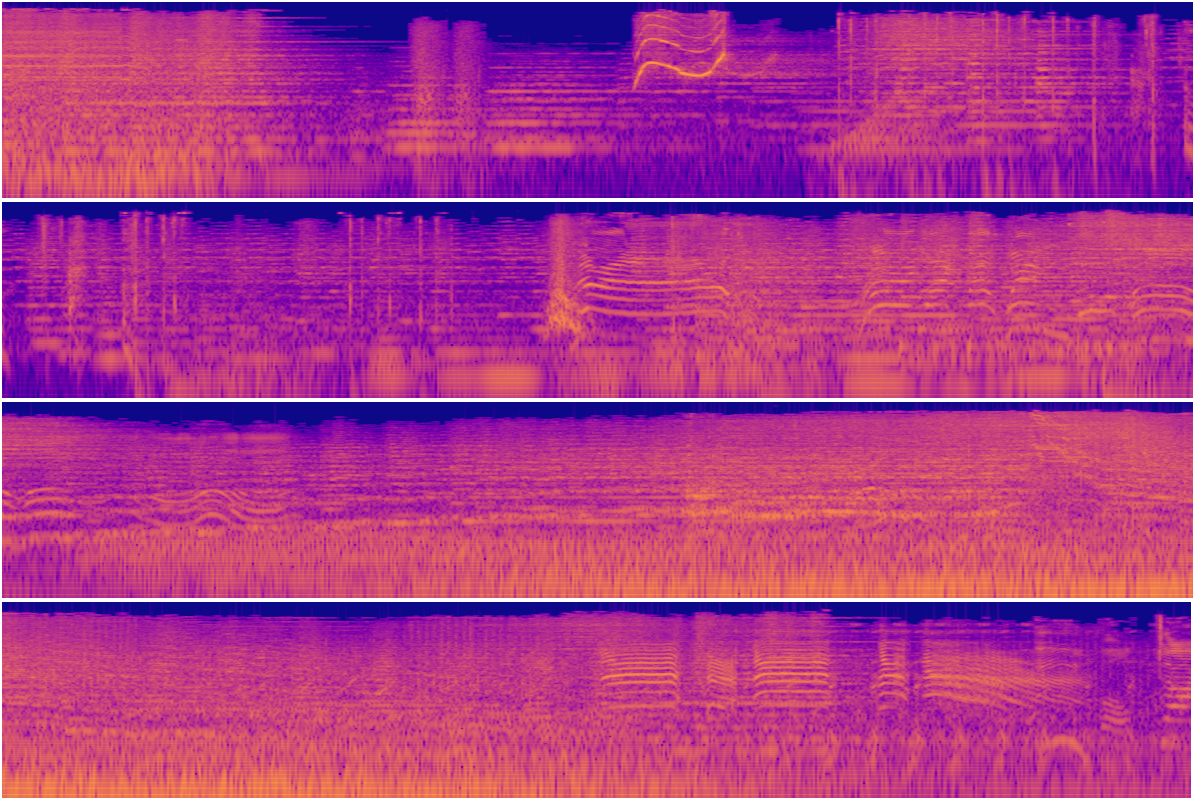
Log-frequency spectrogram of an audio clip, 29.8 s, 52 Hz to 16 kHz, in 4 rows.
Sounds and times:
Music: 0:00.0 - 0:29.6
Speech: 0:11.0 - 0:12.0.

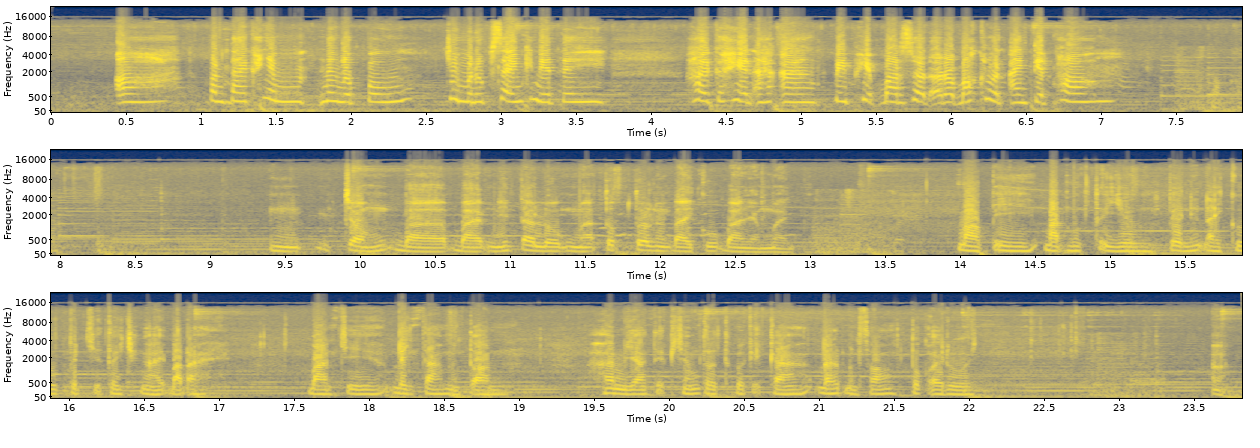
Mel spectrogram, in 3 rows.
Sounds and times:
Music: 0:00.4 - 0:23.8.

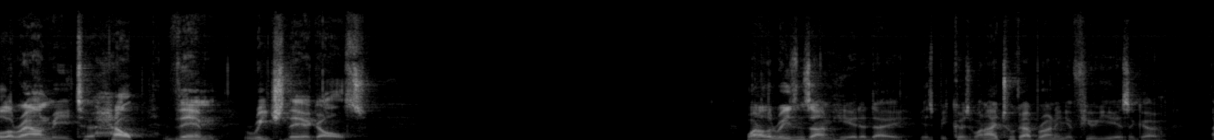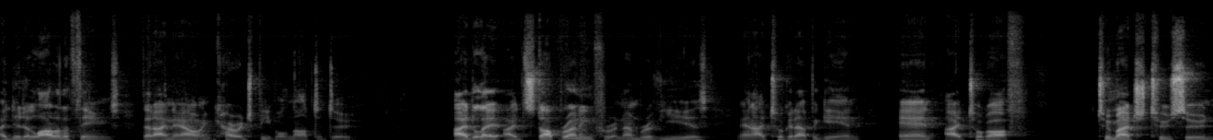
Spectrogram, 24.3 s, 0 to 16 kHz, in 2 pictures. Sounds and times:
Speech: 0:00.0 - 0:03.7, 0:07.5 - 0:15.8, 0:16.7 - 0:22.5, 0:23.1 - 0:24.2
Inside, small room: 0:00.0 - 0:04.3, 0:07.0 - 0:24.2.

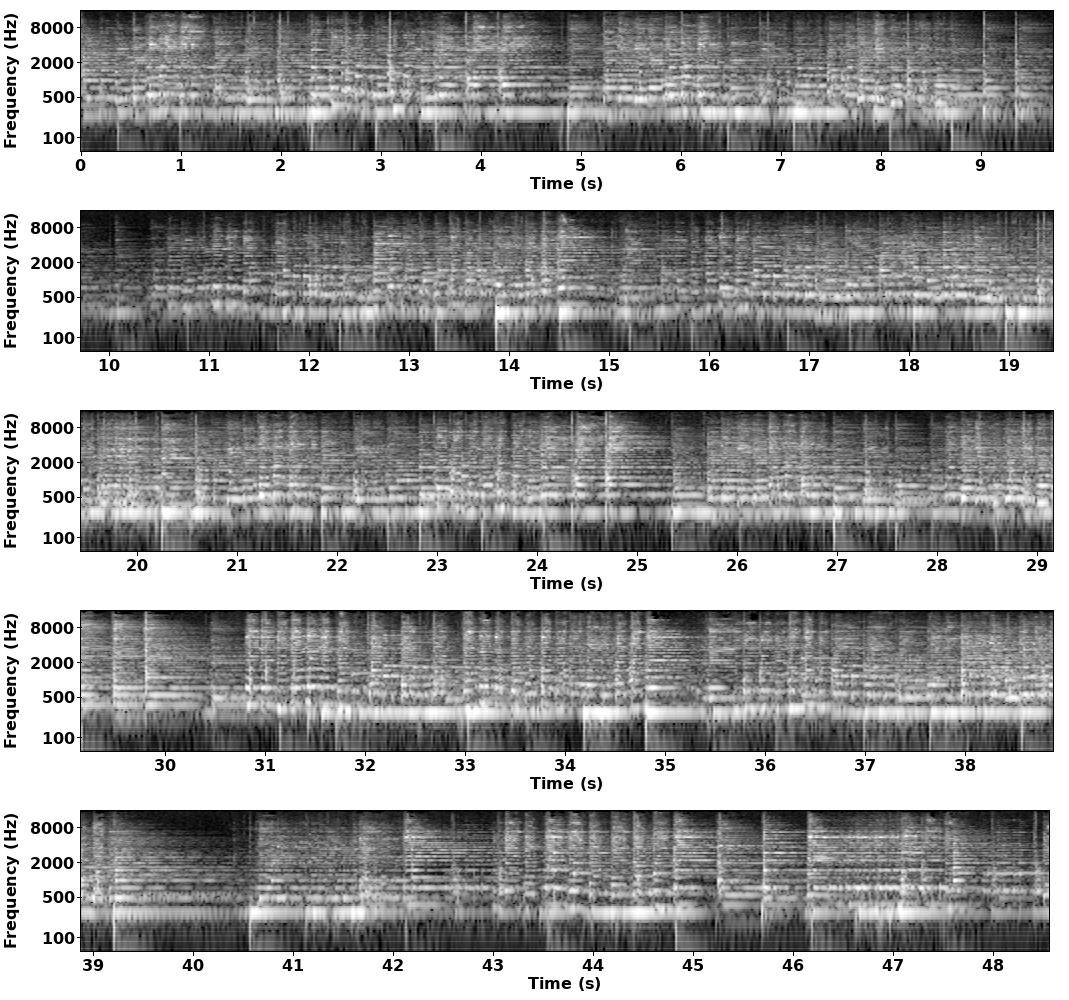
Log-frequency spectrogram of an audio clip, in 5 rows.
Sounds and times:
Traditional music: 0:00.0 - 0:48.5.

